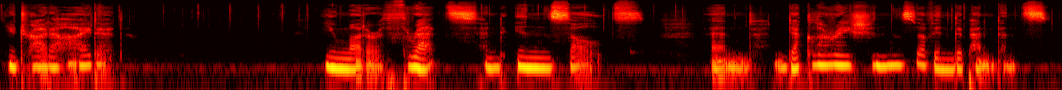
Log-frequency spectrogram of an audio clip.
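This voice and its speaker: A woman voicing a possessive, seductive motherly dragon in an intimate ASMR roleplay, breathy and whispery, speaking slowly and deliberately close to the microphone. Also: mid-range voice, steady tone, warm tone, no room sound, exaggerated voice. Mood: tender, teasing. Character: possessive, seductive motherly female dragon hoarding her captive. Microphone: close microphone, dry.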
